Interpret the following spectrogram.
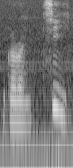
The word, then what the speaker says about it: guarantee: the second syllable and guarantee grant see the force of the stress is on the third uh syllable there words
